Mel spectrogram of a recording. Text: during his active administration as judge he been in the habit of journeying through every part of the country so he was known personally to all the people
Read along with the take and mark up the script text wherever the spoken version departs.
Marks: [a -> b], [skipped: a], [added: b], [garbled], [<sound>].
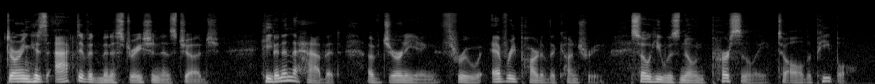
during his active administration as judge he been in the habit of journeying through every part of the country so he was known personally to all the people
